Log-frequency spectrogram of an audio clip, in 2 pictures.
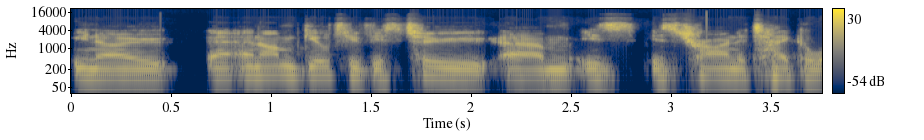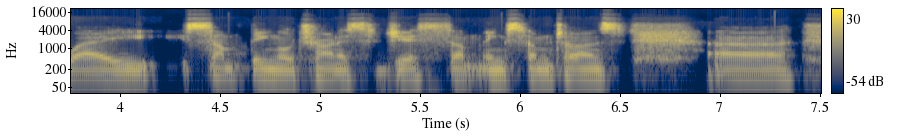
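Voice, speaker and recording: A man with an Australian accent at a fairly low pitch and moderate pace, monotone and flat in intonation, with very even loudness. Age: 30s. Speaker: nurse and nursing lecturer. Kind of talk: casual chat.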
